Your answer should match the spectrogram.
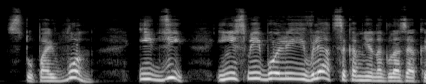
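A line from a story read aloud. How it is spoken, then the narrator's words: Shouting. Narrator (Russian): кричал Крижов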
